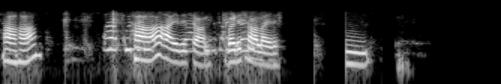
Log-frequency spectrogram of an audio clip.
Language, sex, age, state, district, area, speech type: Dogri, female, 30-45, Jammu and Kashmir, Reasi, rural, conversation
